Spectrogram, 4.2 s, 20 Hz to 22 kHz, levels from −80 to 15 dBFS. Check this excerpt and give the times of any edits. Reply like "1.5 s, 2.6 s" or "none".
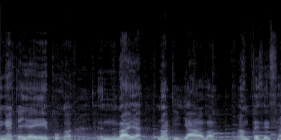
none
